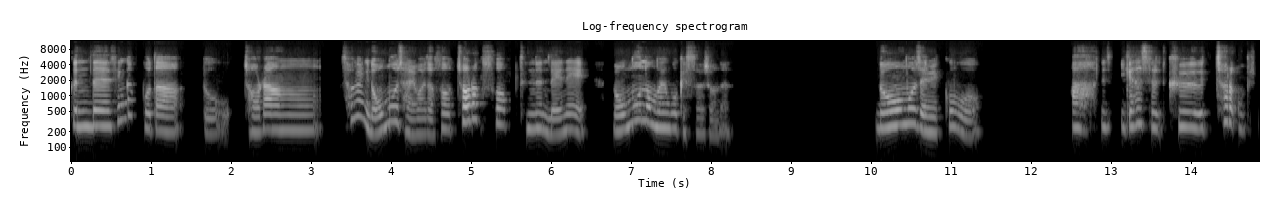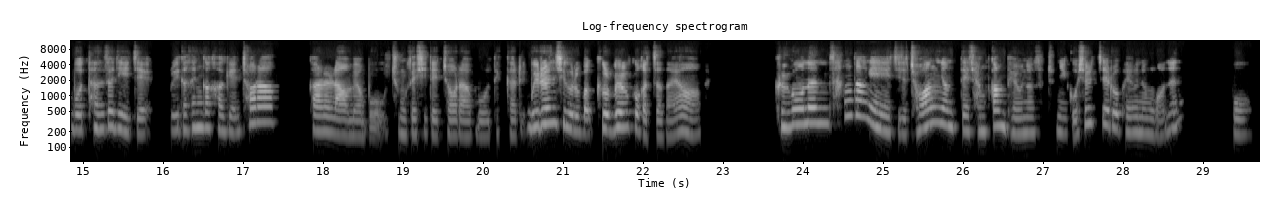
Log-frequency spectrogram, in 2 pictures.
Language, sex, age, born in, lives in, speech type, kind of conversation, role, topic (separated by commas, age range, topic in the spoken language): Korean, female, 35-39, South Korea, South Korea, conversation, unstructured, none, 학교 다닐 때 가장 기억에 남는 수업은 무엇이었나요?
